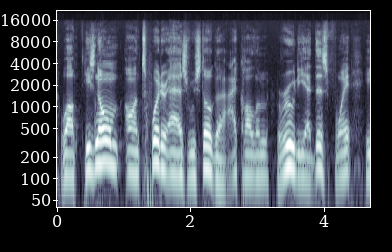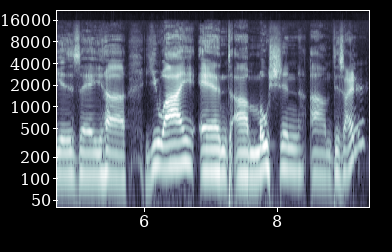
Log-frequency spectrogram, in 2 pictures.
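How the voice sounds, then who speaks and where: A man's voice: mid-range voice, a little slow, few pauses, no room sound. A man hosting a live podcast interview, hyped and eager, often tripping over and repeating his words. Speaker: podcast host.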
